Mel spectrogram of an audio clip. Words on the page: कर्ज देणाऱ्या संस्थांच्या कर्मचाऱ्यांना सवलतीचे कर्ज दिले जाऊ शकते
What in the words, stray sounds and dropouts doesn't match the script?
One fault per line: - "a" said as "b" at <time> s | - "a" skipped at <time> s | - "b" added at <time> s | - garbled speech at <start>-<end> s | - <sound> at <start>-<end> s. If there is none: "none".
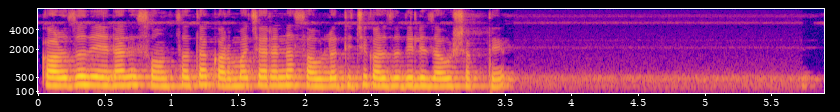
none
